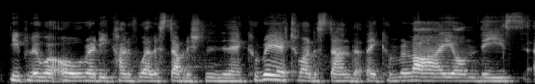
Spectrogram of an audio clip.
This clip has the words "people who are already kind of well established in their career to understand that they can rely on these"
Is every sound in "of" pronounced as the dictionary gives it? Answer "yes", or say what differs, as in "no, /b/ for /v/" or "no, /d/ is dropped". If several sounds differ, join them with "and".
yes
